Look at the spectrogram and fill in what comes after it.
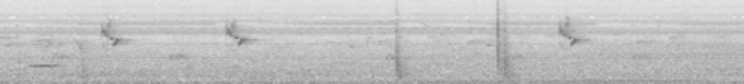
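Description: A small bird gives three short, high, sharply falling calls, spaced a few seconds apart, over a steady background hiss. Two sharp clicks come between the second and third calls.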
